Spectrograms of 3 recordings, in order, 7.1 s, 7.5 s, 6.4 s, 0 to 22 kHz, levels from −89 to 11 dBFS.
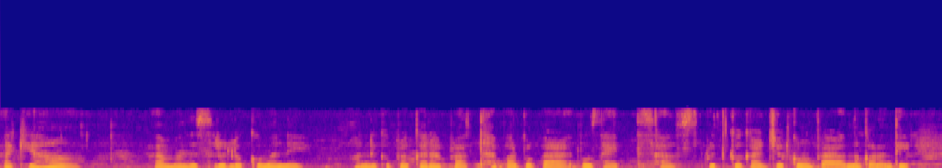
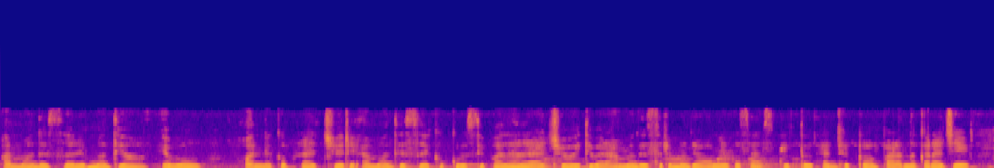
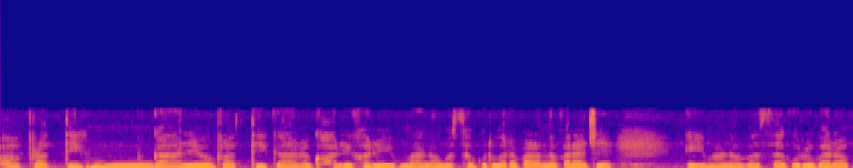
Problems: none marked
